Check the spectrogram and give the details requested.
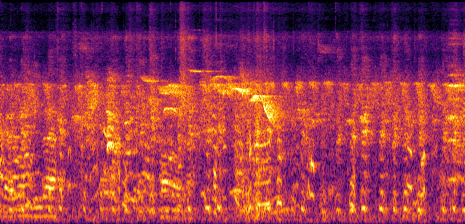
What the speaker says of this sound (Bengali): এগুলো সব দেশি মুরগি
